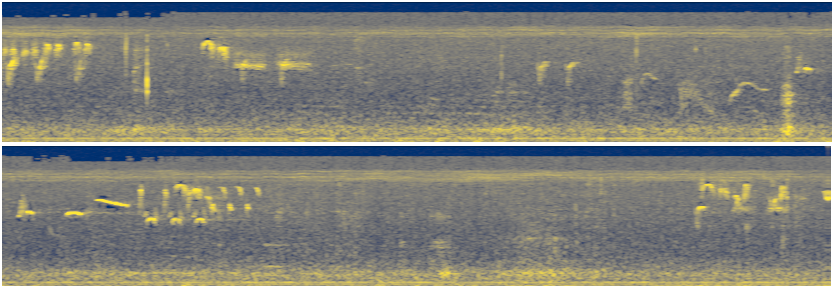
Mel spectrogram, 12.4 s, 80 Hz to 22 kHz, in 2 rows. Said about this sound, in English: And that song coming from, I think, 305. Recording. This wild bird is red, and it has a right crossing bill, and it has quite a bit of yellow right down the middle of the belly.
